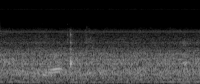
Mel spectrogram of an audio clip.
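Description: Steady engine hum and road noise inside a moving car, picked up by a dashboard camera, with a brief bit of voice about half a second in.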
